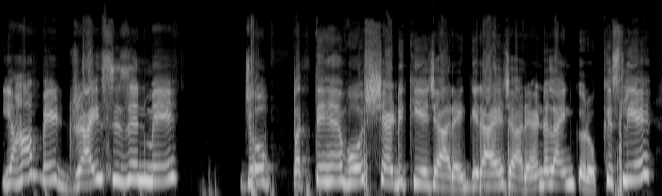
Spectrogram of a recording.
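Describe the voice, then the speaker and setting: A woman's voice: sits high, normal speed, a bit bright, no echo. A woman teaching an online class, patient and coaxing with her students, mixing English terms into her talk over a video call. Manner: mixes Hindi with English terms.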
